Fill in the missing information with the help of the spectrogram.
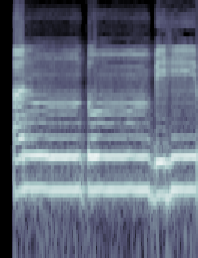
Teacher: الذی انتم بہ تا کے بعد میم ہے تو یاد رکھنا تا کے بعد میم کے اوپر غنہ کر کے پھر با کے ساتھ ملائیں گے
